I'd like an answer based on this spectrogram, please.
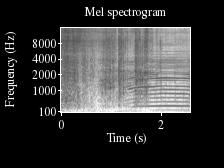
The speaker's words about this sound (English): Chris runs a farm featuring an assortment of goats, chickens, and cows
